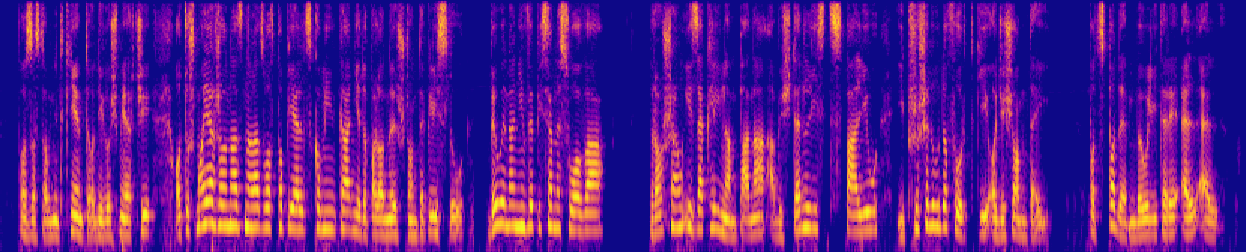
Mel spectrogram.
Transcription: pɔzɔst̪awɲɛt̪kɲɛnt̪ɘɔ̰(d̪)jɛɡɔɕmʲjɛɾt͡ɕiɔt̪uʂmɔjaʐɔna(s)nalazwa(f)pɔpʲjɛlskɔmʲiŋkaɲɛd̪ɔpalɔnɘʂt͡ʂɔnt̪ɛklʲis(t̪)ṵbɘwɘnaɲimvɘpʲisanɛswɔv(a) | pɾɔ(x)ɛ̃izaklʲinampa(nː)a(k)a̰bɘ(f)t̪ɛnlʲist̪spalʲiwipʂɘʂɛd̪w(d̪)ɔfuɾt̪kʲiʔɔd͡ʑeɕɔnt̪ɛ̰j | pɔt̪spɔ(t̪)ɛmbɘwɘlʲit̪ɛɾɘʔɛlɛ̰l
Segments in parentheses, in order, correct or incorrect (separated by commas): correct, incorrect, correct, correct, correct, incorrect, incorrect, incorrect, incorrect, correct, incorrect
